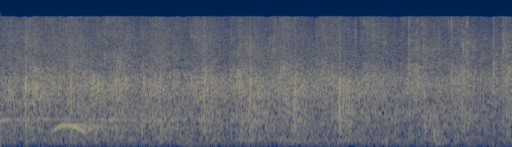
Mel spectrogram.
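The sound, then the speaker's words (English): Steady, dense applause from a church audience honoring standing veterans, a broad continuous wash of many hands clapping at even loudness throughout, with a faint brief whistle-like tone early on. “And couple of devil dogs there, and on if you're watching online, please stand up in your living room, and we're clapping for you too.”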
